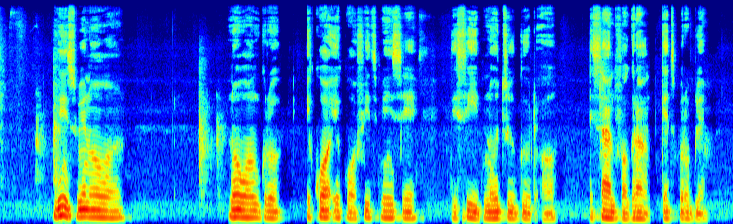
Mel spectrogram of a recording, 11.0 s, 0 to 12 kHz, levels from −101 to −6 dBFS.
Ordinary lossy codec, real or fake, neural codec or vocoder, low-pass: none; real; none; 10.8 kHz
